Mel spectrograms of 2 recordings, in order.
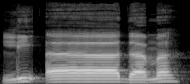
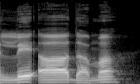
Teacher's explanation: لے نہیں ہے بلکہ لامز لی ہوتا ہے۔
